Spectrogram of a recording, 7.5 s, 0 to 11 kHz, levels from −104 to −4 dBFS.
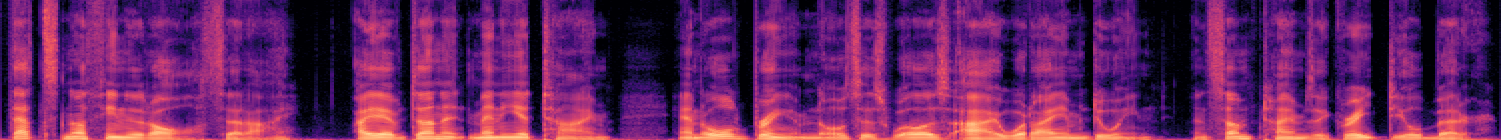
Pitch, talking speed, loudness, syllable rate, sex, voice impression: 100 Hz, 250 wpm, -21 LUFS, 5.7 syllables/s, male, masculine, very adult-like, very middle-aged, very thick, tensed, powerful, slightly hard, clear, fluent, slightly raspy, very cool, intellectual, very refreshing, sincere, very calm, very mature, friendly, reassuring, unique, elegant, very wild, sweet, very lively, kind, slightly intense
